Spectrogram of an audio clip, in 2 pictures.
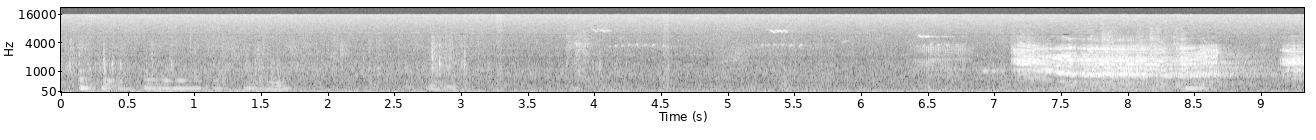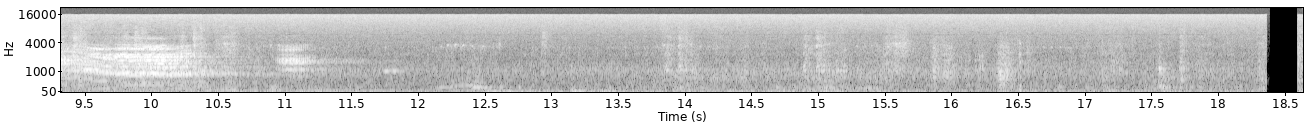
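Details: Red deer stags in the rut at Hoge Veluwe, 22 September 2021; two stags in one spot, one chased off without a fight. Two loud, harsh, drawn-out roars mid-clip, each about a second and a half, over a quiet background.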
